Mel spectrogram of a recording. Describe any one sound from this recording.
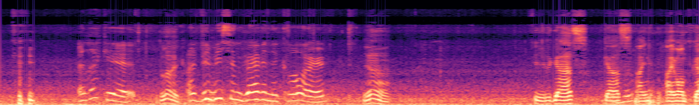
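A young woman laughs and talks nearby.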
